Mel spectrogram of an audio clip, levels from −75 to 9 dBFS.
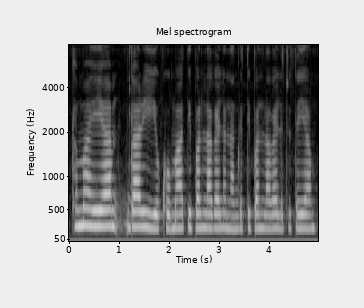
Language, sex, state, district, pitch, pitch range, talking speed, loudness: Wancho, female, Arunachal Pradesh, Longding, 215 Hz, 210-235 Hz, 170 wpm, -16 LUFS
